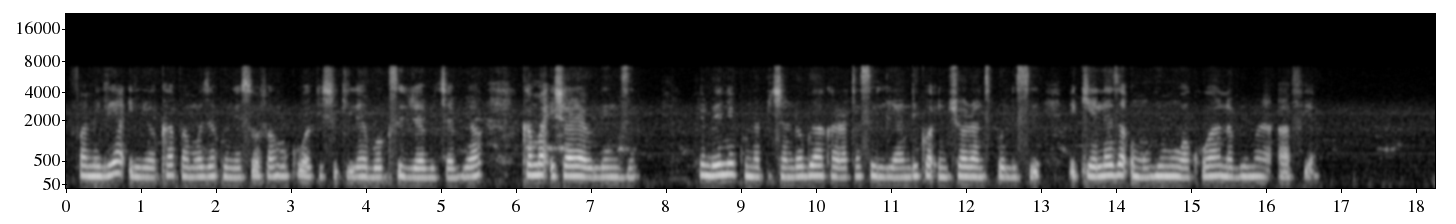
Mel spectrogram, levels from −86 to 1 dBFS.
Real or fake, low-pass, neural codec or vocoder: real; 7.2 kHz; none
